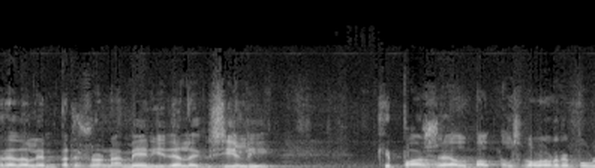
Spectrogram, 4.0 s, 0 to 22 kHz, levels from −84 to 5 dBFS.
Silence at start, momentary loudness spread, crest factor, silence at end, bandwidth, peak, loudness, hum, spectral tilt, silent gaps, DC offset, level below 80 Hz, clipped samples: 0 s; 10 LU; 16 dB; 0 s; 15.5 kHz; 0 dBFS; -16 LUFS; none; -4.5 dB/octave; none; under 0.1%; -48 dBFS; under 0.1%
